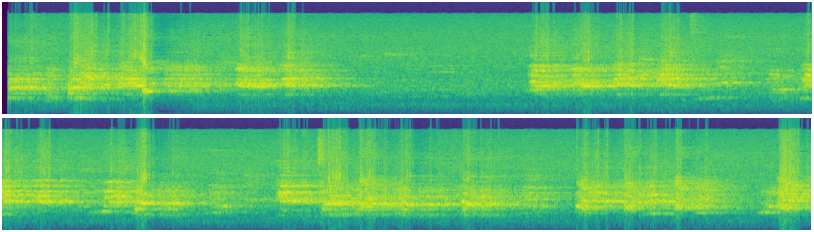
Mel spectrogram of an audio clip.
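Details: Dogs barking at a dog park, many overlapping barks and yips in rapid, irregular bursts, with brief quieter gaps between loud stretches.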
